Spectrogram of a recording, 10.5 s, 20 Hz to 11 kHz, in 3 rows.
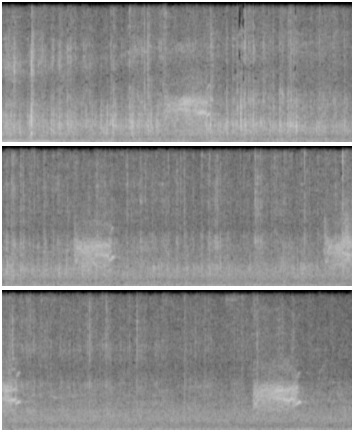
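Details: An Eastern gray squirrel, recorded on 15 February 2023, gives short, harsh, rasping alarm calls spaced a few seconds apart over a steady low rumble.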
